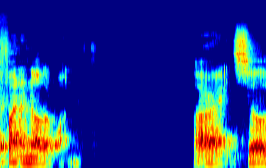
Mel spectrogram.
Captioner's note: mouse clicking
